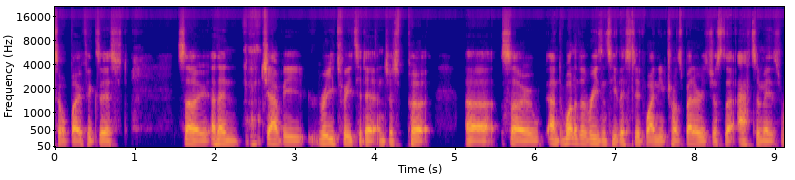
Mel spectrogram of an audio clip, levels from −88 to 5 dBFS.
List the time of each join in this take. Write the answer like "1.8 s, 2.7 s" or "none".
none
